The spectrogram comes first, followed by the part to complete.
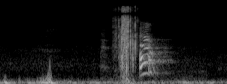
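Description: A single short bark-like yelp about a second in, falling in pitch, over a low rumble.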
